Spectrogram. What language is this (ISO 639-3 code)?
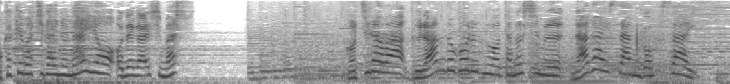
jpn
